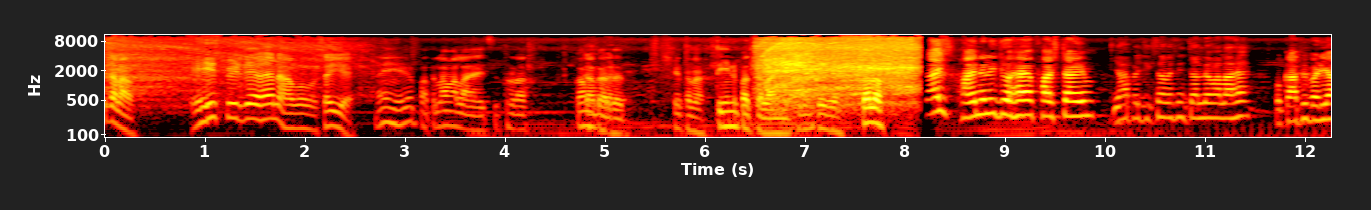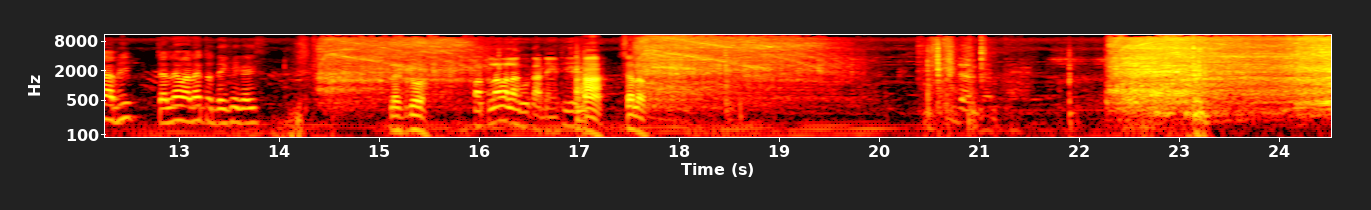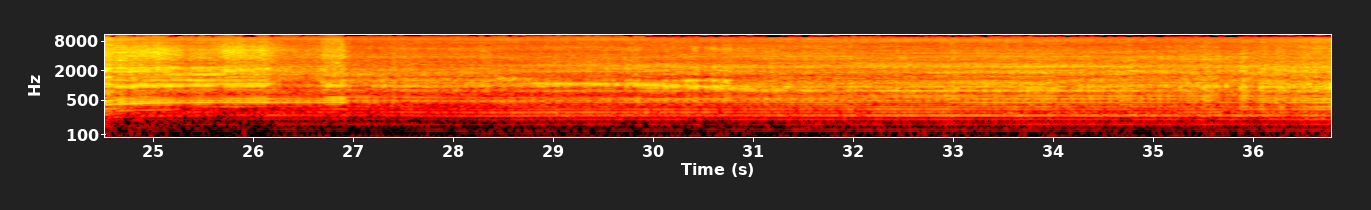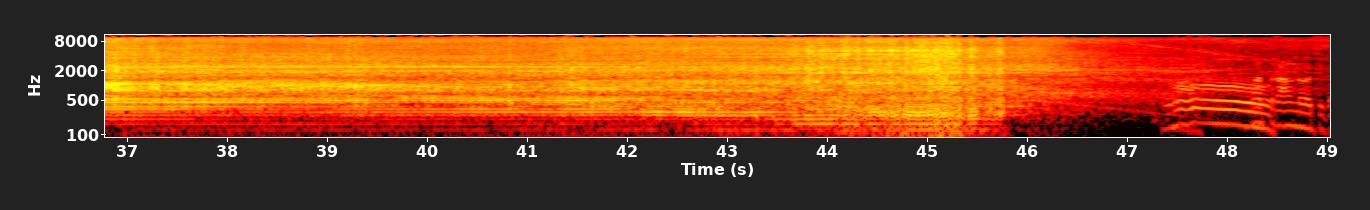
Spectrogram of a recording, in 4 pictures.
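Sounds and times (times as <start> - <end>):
electric jigsaw cutting plywood: 0.0 - 2.6, 6.5 - 8.2, 14.4 - 16.1, 17.6 - 19.8, 22.3 - 49.0.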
